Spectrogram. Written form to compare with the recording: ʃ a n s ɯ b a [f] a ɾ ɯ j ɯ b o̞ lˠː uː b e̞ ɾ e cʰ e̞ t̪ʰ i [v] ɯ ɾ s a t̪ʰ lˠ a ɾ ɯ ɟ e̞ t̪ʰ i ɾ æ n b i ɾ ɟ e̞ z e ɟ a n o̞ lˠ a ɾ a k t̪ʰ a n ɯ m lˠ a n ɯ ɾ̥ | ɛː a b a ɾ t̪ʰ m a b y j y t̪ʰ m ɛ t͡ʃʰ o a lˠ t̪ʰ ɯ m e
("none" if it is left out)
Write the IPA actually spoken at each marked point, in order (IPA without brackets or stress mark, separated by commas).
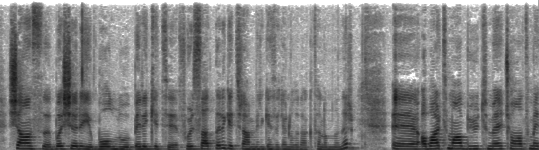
ʃ, f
